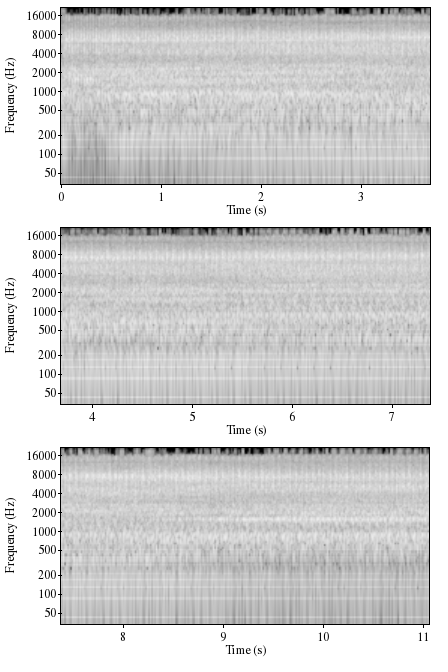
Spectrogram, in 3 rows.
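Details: Renault Laguna 2.0 dCi 150 hp diesel at idle, with a sharp metallic clatter at about three taps a second over a steady idle. The source has not been identified. Metallic engine clatter.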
